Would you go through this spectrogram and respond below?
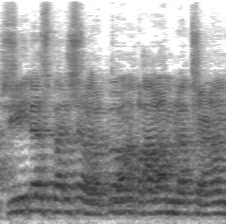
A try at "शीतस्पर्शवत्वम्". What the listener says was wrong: तो शीतस्पर्शवत्यम कौन बोला है? कहाँ त्यम क्या होता है? ये त्यम होता है मनुष्यत्यम होता है, मनुष्यत्वम होता है, घटत्वम होता है, घटत्यम होता है। तो फिर त्व प्रत्यय होता है ना बाबू।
